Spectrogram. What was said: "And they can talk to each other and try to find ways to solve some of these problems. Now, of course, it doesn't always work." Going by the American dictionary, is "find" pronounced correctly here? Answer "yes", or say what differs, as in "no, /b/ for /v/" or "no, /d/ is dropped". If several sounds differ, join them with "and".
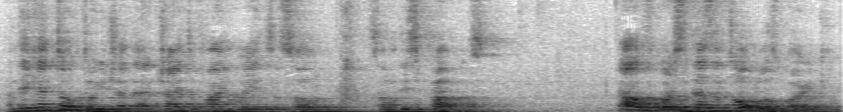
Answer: yes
